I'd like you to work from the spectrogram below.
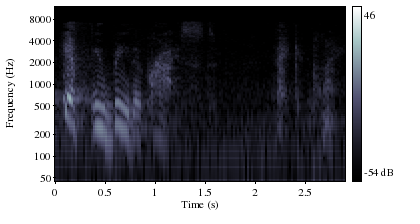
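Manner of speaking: hushed whispered challenge; mocking whisper. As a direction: whisper the taunt coldly. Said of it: "those that just said".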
